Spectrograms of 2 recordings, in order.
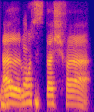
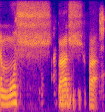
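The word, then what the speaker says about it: مستشفى: Gurunya, tutornya mengajarkan pengucapan kalimat ini atau kata ini rumah sakit. Tapi bacanya musy tasfa. Mus tasyfa. Betul atau salah? Salah. Nah, salah ya. bukan mustasyha. Kalau orang awam yang belum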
